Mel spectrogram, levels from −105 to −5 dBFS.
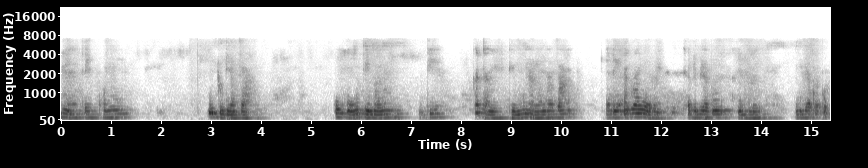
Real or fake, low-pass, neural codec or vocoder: fake; 7.2 kHz; codec, 44.1 kHz, 2.6 kbps, DAC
